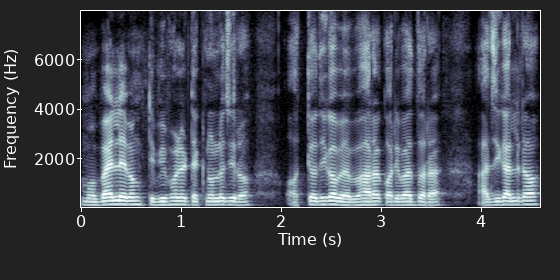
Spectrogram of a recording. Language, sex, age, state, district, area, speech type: Odia, male, 30-45, Odisha, Nayagarh, rural, spontaneous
